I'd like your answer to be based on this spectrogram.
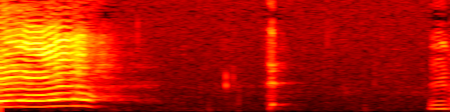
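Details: Little boy with hiccups saying "I love you" on the phone: a voiced child's utterance, then brief sharp catch-like hiccup sounds in the quiet gap.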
